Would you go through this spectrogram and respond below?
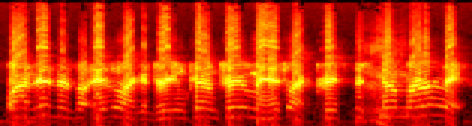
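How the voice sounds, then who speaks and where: A man's voice: extremely high pitch, fast talker, background noise. A man calling in to a talk show, chatting casually in a folksy way over a tinny phone line. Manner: folksy, says "man" often. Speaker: phone-in caller and longtime listener. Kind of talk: casual call-in chat.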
